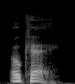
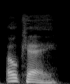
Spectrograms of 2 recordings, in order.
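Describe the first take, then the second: First: Bright, eager and much higher okay; happily agreeing, full of zest; enthusiastic. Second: Muffled, face buried in a shoulder. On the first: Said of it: "responded with an enthusiastic". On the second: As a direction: speak muffled, mouth pressed into a neck. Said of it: "said in a muffled voice". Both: A narrator's reading.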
